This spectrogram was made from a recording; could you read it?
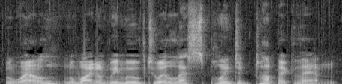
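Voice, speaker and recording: A man's voice: on the low side, unhurried, pushed and bright. A man voicing a hesitant, guarded young human male with a defensive way of speaking in a visual novel. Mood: uneasy.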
